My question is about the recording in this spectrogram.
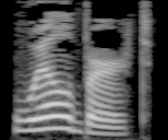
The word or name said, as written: wilbert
